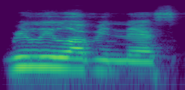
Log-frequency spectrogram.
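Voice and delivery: normal talking voice

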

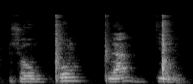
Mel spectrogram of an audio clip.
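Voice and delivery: slow "Chocolatine" in four even pieces; syllable by syllable. Shown as a demonstration. Teacher recaps after counting four, syllable by syllable. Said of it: "Quatre syllabes".

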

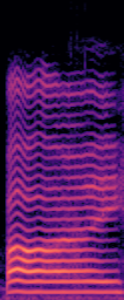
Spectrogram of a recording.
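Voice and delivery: loud, long-held goodbye; drawn-out, loud sing-out goodbye; sign-off call. Real, not acted. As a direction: call out a stretched farewell. Signs off the episode.

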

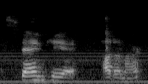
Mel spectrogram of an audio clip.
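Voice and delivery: usual speaking voice

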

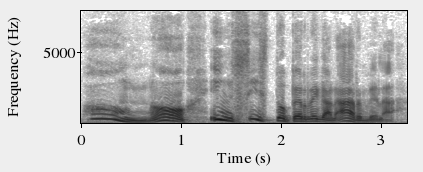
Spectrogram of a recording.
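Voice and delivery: high, loud, fawning peasant voice; bow and scrape with a high eager voice; flattering farmer. Acted. The farmer flattering the tiger, high and loud fawning.

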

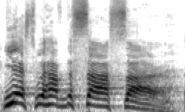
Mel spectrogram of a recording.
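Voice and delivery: hammed-up Jamaican, starting high; Jamaican accent. Entrepreneur telling the chief the sauce is ready, in exaggerated Jamaican. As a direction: lay the Jamaican accent on thick. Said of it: "in my best Jamaican voice".

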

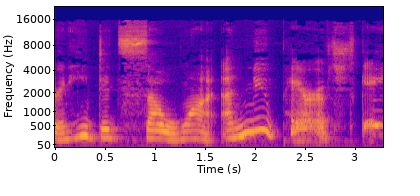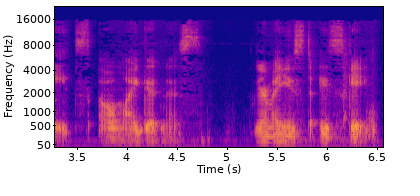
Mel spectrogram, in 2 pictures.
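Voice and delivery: steady storybook reading voice; story narration. A narrator's reading. Grandma reading a Christmas story to grandchildren, storybook voice. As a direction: read it aloud to the grandkids.

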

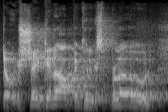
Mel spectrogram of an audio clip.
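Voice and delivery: high, alarmed warning voice; mock alarmed warning. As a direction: pretend it might blow up. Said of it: "It's like".

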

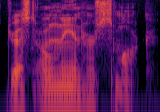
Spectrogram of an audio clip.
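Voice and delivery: plain reading voice

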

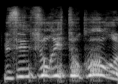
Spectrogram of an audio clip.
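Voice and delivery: alarmed shout. Real, not acted. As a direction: yell it out, startled. Panique devant un rat. (cri alarmé)

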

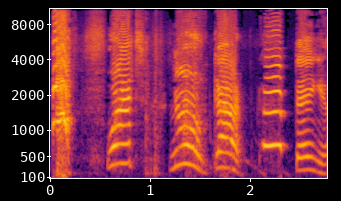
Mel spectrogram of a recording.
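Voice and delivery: loud, high-pitched shrieks; screaming. Real, not acted. Player killed in the game, screaming. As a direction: shriek it out in frustration. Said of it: "it's all the screamings".

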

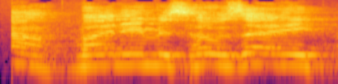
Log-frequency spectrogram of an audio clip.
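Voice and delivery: ordinary talk, nothing marked

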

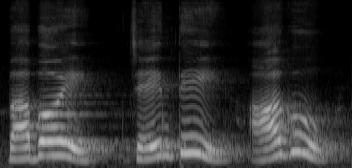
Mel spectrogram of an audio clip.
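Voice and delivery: plain reading voice

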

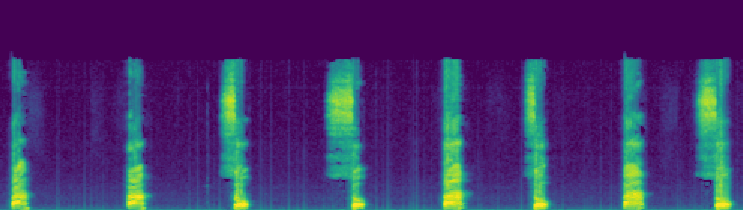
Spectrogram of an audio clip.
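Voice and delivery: pa and so as isolated loud syllables; syllable drill. Shown as a demonstration. Teacher drilling syllables of pasó, loud separate pa and so. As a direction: punch out each pa and so, a pause after each.

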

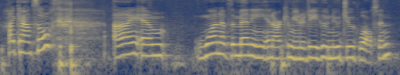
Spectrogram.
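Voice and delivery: ordinary talk

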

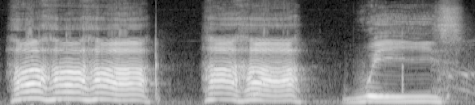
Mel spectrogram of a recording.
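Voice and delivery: slow, high, loud fake cackle then a wheeze; mocking laugh. Gamer mimicking Bennett Foddy laughing at him, slow mocking cackle. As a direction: cackle like the smug designer. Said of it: "Laughing at us".

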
